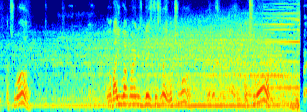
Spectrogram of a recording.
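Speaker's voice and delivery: loud, confronting street tough; tough guy act. Pretend. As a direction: get in their face like a menacing stranger. Prank persona confronting stranger.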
